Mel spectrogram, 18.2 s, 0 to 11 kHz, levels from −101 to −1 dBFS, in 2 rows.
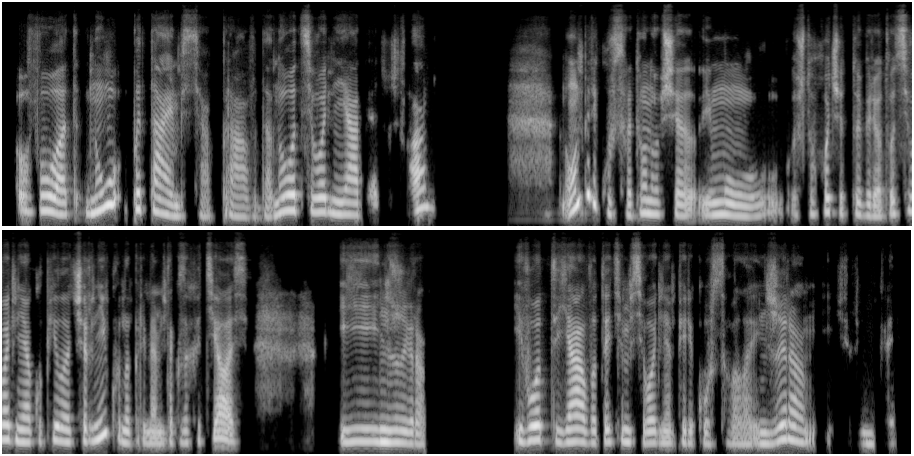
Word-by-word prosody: Вот, 215 -5 +2
ну, 250 - +5
пытаемся, 200 -12 -1
правда. 145 -1 -7
Ну, 190 +6 +1
вот 235 0 +5
сегодня 210 -2 +1
я 175 -1 +2
опять 170 - -9
же - - -33
шла. 260 - 0 1.4
Он - - +6
перекусывает, 185 - 0
он 195 -1 +2
вообще, 180 -3 +1
ему, 165 -4 -1
что 185 - -7
хочет, 210 +2 -2
то - - -4
и - - -10
берёт. 160 -1 -3
Вот - - -2
сегодня 220 -1 +1
я 180 - +3
купила 190 +1 0
чернику, 220 - +2
например, 85 - -2
мне 80 - -4
так - - -7
захотелось, 120 - 0 0.9
и 190 +1 0
инжира. 175 -3 +3 0.9
И 190 - -1
вот 210 +2 +4
я 185 +1 +4
вот 170 0 -5
этим 185 +1 -1
сегодня 170 - -2
перекусывала 80 0 -7
инжиром 185 +4 +1 0.2
и - - -25
черникой. 155 -1 -12
180 Hz, 140 wpm, -23 LUFS, 165-210 Hz, 1.4 s, Он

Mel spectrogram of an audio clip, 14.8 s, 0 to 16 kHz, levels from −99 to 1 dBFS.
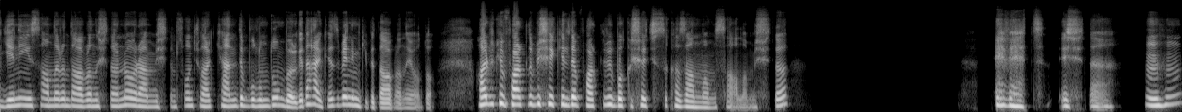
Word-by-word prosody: Yeni 205 +4 +1
insanların 215 -1 -2
davranışlarını 200 +1 -1
öğrenmiştim. 185 -4 -2
Sonuç 220 -1 -6
olarak 190 -1 -2
kendi 205 0 -1
bulunduğum 210 +2 -1
bölgede 185 +7 +2
herkes 220 -2 -2
benim 240 -3 +2
gibi 165 -3 -8
davranıyordu. 150 -1 -5 0.5
Hâlbuki 265 +3 +4
farklı 255 0 +3
bir 270 - +4
şekilde 255 -2 +3
farklı 225 0 -1
bir 250 -3 +3
bakış 220 0 +1
açısı 220 0 -2
kazanmamı 175 -7 -1
sağlamıştı. 180 - -7 2.6
Evet, 210 -4 +3 0.2
işte. 200 -1 -4 0.7
Hı 225 -2 +4
hı. 255 +7 0
215 Hz, 110 wpm, -24 LUFS, 195-235 Hz, 2.6 s, Hâlbuki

